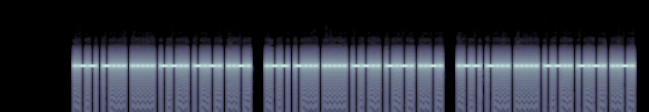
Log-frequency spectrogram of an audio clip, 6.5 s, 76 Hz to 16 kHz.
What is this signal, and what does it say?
Morse code, heard as a keyed tone, about 50 wpm, 700 Hz. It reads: WB5ZCF WB5ZCF WB5ZCF
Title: USA Call Signs Repeated 3x 50wpm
